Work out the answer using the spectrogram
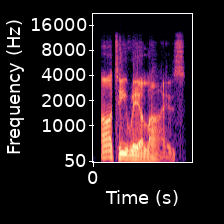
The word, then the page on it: arterialize: British English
